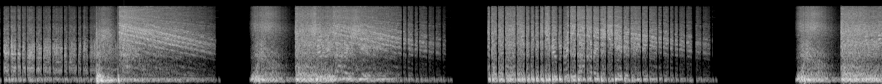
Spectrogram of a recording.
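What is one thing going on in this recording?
A flying disc whooshes and smacks hard against a wall.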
